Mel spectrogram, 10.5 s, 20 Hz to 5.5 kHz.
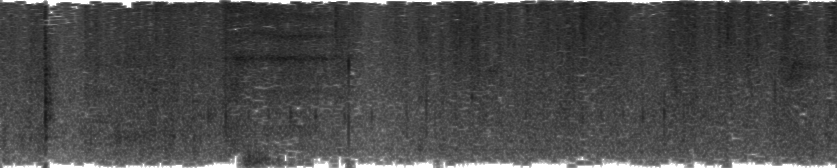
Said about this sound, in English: Turn to 1 Thessalonians 5:23. New Testament. It's so great to hear those pages turning. It's a good thing.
